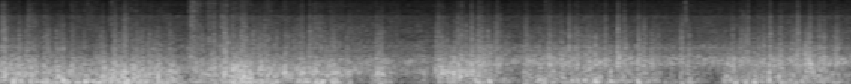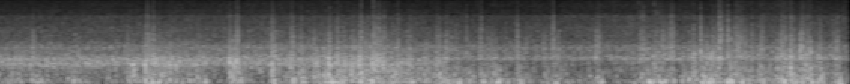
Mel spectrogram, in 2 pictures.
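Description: Passenger train running on the rails, a steady rumble with many short clacks from the wheels, and wind buffeting the microphone.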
